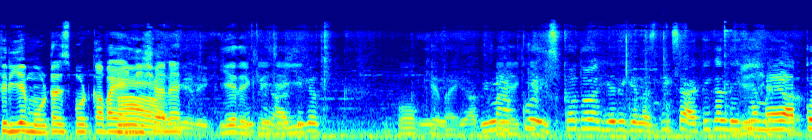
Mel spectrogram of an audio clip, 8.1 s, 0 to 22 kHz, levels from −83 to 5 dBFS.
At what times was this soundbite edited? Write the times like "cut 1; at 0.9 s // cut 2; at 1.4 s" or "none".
none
